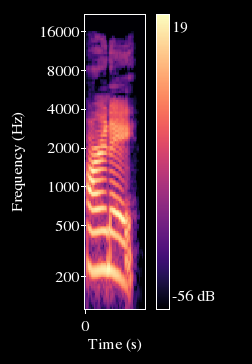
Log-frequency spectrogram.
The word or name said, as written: rna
